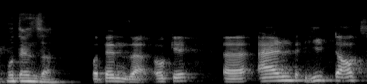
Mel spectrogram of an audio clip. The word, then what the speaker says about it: Potenza: is that how you pronounce it? Right. Potenza.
